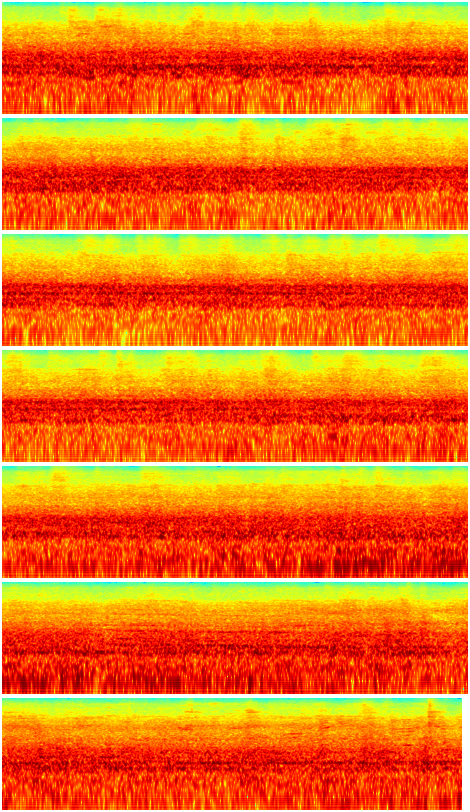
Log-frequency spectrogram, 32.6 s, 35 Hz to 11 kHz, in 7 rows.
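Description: Metrowagonmash metro train on Budapest's M3 line running through the tunnel, heard from inside the passenger car: a loud, steady noise of the train in motion.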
